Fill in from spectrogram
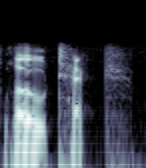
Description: (lōtĕk)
